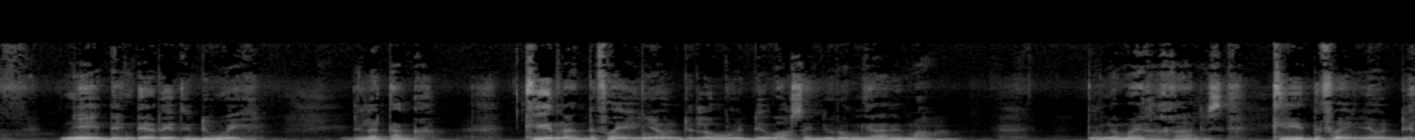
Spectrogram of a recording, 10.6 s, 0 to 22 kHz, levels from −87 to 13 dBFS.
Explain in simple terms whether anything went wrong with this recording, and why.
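The whole recording has a watery, swirly edge, and the highest treble above about 15 kHz is missing. This is likely MP3 compression that was squeezed too hard. Early on, from about 0.59 to 0.64 seconds, the loudest peaks crackle briefly. That is hard clipping. The speech was slightly too loud for one stage, so the tops of the waveform were cut flat.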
